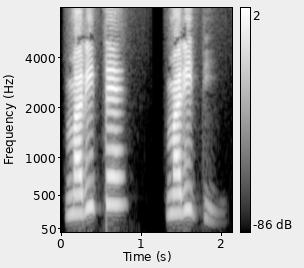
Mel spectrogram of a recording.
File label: "marite mariti", latin; santillana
